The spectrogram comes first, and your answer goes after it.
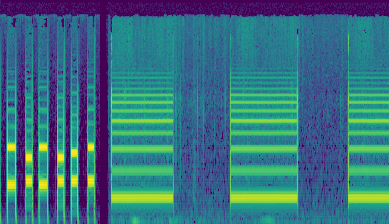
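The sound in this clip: Telephone line tones from a late-night call: six quick two-note keypad beeps, then three long, steady electronic tones separated by short silences.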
